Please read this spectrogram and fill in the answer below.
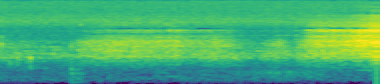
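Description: A person sniffing a lip balm, one faint, long inhale through the nose to smell its scent.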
